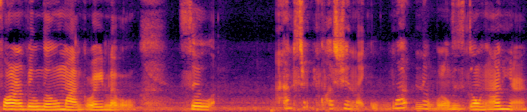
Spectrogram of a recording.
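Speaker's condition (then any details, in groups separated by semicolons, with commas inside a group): Cerebral palsy, triplegia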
